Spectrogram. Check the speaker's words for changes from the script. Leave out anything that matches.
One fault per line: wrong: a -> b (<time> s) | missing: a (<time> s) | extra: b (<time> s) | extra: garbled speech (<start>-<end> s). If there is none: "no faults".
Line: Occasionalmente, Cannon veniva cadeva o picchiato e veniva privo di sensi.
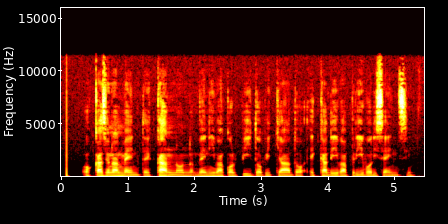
wrong: cadeva -> colpito (2.4 s)
wrong: veniva -> cadeva (3.9 s)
